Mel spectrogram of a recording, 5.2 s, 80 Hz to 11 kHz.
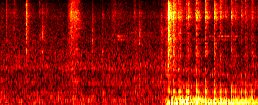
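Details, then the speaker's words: Fully restored two-stroke motorcycle after clutch work, engine start: after a quiet start it catches and settles into an even beat, roughly 200 per minute, with no clutch-side noise; normal idle after restoration. "So எனக்கு இந்த வண்டி இப்ப டோட்டலா முடிஞ்ுச்சு. இப்ப இந்த வண்டியோட beat sound கேளுங்க."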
